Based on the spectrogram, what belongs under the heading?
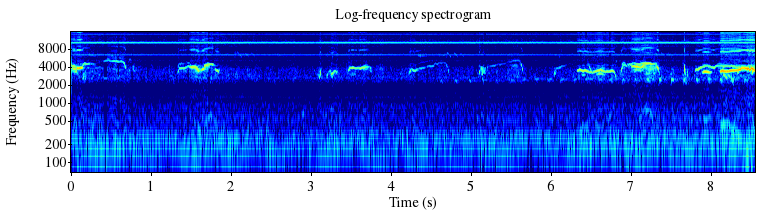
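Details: Osprey nest with chicks and parents sharing a small fish; soft, scattered high whistled notes, growing louder toward the end, over a persistent low hum.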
